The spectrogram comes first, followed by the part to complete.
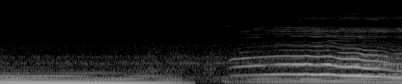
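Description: Background music score: a low sustained drone that fades away about halfway through, then a wordless voice humming a slow, gliding melody over a low held tone.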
